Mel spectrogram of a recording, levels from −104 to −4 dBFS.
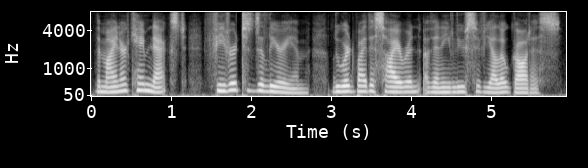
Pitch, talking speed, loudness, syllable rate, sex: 180 Hz, 160 wpm, -17 LUFS, 5.3 syllables/s, female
